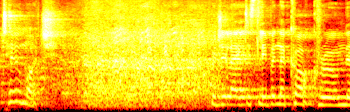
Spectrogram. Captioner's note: audience laughing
